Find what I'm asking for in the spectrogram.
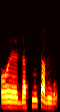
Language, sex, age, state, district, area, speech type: Hindi, male, 18-30, Bihar, Madhepura, rural, conversation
